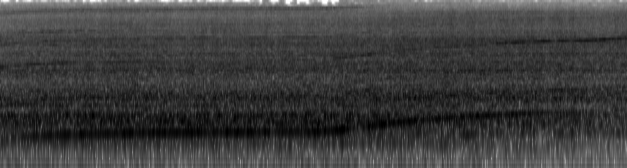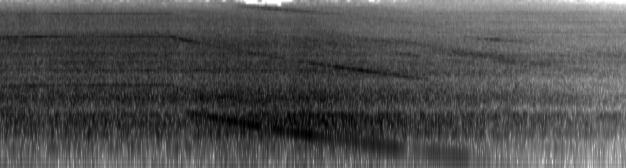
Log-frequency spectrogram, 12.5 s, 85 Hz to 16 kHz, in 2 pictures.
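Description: Miele S7 upright vacuum cleaner's motor running: it starts up with a steady hum, rises in pitch over a couple of seconds as the power dial is turned up, holds there, then falls in pitch and fades as the motor runs down near the end. The motor is running properly after refurbishment, its over-tightened fan nuts now corrected.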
